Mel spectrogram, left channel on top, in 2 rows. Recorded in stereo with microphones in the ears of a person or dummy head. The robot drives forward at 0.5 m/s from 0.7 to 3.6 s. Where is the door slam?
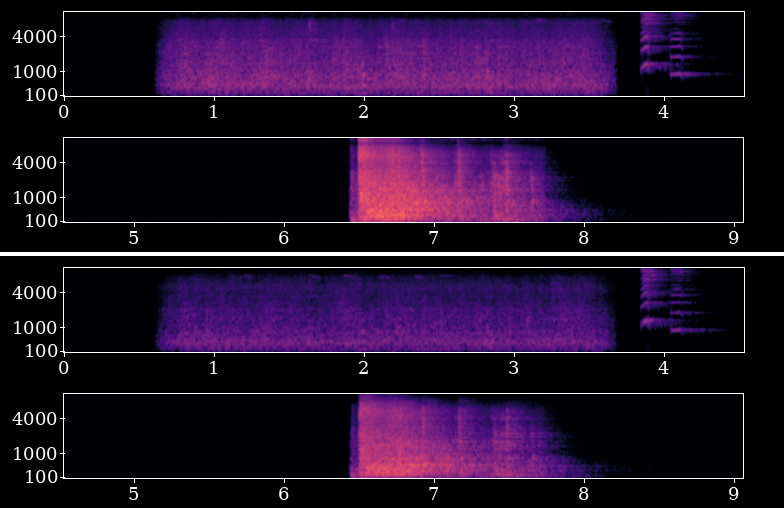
60° left (ahead or behind), 0.8 m.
